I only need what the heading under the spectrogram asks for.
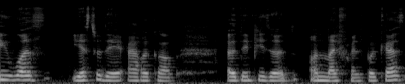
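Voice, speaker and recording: A woman with a strong French accent, fairly low pitch and a moderate pace. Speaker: business coach podcaster. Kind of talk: motivational monologue. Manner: animated.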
